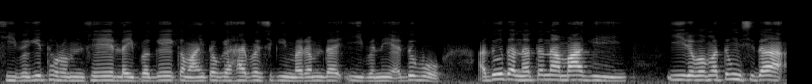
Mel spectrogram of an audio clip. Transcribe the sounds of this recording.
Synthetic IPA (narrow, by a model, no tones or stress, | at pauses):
sibɐɡitʰɐwɾɐmselɐjbɐɡekɐmaitawɡeɦajbɐsiɡimɐɾɐmdɐʔibɐniɐdubu | ɐ̰dudɐnɐtːɐnɐmaɡiː | ɾɐβɐmɐtuŋsidɐ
